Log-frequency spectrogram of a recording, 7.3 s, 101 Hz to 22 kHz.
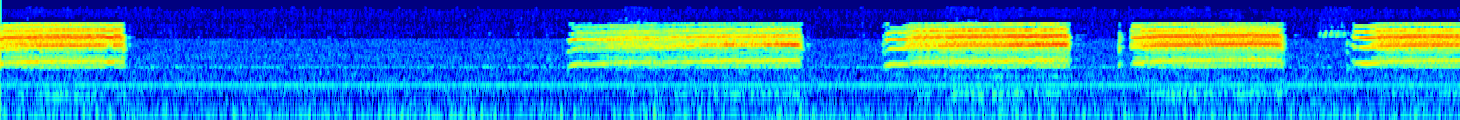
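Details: Peregrine falcon calling at its nest on 28 August 2021: rasping, harmonic-rich screams, one cut off, then a two-second pause before several more wails in quick succession, with gaps shorter than a second.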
